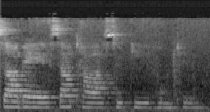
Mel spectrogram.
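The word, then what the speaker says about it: Sabbe Satta Sukhi Hontu: So this chant that's next, number 3, is in Pali, ancient language from North India, and it's pronounced Sabe Sata Sukhi Hontu.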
